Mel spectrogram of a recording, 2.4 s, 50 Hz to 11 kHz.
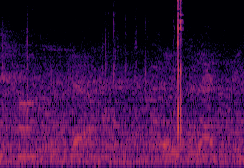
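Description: A single sharp plastic click near the end as the cover snaps onto the battery compartment of a DR200 Holter monitor, over a steady murmur of background chatter.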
